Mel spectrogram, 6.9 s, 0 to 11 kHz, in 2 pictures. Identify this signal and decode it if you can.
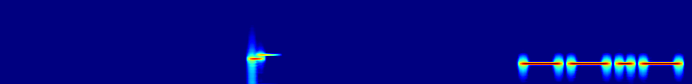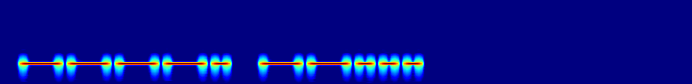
Morse code, heard as a keyed tone, about 20 wpm, 700 Hz. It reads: Q97
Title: Three Letter-Number Combinations - 20wpm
